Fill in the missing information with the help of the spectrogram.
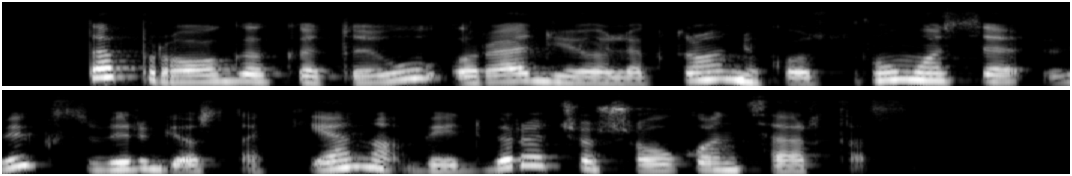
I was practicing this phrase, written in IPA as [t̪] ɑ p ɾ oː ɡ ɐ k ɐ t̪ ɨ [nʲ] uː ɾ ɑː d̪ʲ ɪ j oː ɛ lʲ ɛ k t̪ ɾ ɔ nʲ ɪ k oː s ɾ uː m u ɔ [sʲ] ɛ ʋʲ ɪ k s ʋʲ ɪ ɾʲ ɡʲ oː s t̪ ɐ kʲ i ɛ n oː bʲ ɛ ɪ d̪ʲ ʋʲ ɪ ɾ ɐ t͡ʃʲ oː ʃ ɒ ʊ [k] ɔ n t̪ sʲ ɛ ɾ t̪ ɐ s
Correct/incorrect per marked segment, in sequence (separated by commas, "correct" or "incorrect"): correct, incorrect, correct, correct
